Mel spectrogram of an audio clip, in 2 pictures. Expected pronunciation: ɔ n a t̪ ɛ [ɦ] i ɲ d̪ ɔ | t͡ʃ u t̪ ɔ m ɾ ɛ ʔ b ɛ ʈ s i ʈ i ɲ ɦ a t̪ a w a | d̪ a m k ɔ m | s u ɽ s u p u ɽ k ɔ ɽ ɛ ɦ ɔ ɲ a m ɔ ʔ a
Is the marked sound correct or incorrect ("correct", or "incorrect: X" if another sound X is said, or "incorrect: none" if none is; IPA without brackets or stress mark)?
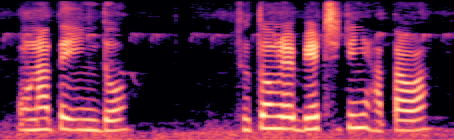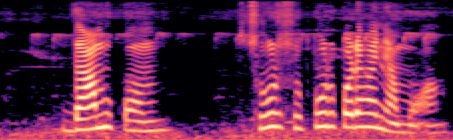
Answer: incorrect: none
